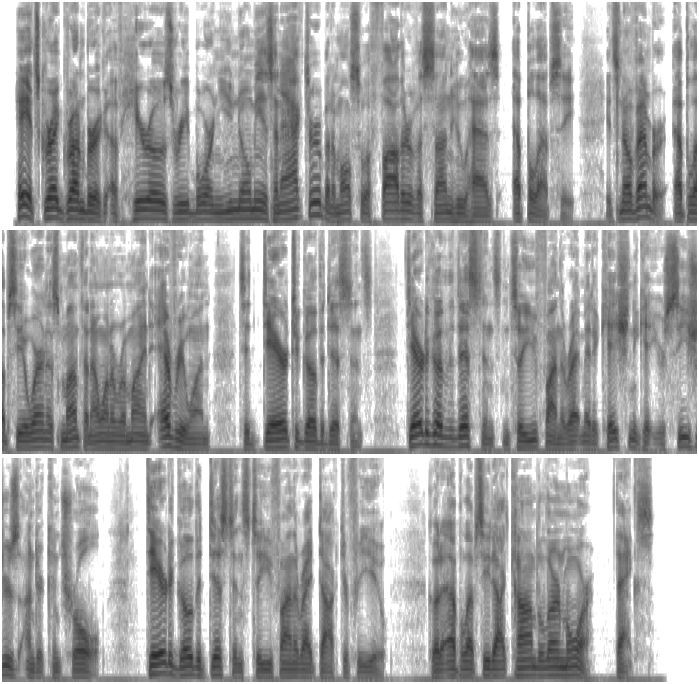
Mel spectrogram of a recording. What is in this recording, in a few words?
spoken word, no 48v; lewitt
